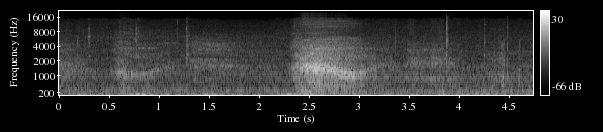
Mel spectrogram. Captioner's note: takes Big Deep Breath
